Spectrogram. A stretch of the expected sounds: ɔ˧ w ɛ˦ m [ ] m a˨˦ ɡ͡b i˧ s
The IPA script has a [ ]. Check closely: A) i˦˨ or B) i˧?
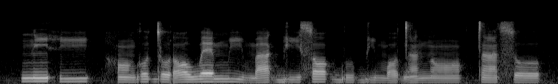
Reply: A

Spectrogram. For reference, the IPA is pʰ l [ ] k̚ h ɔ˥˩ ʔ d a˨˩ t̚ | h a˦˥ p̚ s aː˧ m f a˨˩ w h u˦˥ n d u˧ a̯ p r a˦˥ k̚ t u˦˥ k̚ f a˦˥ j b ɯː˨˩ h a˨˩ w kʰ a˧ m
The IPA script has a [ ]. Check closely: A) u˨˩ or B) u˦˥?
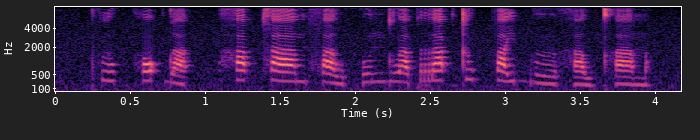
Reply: B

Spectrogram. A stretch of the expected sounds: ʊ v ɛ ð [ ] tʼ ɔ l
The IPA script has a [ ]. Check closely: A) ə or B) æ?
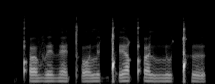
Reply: B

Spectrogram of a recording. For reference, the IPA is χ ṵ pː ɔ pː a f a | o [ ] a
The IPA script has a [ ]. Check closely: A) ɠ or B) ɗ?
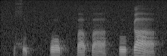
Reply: A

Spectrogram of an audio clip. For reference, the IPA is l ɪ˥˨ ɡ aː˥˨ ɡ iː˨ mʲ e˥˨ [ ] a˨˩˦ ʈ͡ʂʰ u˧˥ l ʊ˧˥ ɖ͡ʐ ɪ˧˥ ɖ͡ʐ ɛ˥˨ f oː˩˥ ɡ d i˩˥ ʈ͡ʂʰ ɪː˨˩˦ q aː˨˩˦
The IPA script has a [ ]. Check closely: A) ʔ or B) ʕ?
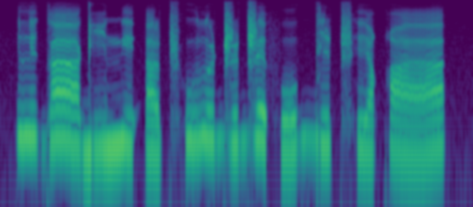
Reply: A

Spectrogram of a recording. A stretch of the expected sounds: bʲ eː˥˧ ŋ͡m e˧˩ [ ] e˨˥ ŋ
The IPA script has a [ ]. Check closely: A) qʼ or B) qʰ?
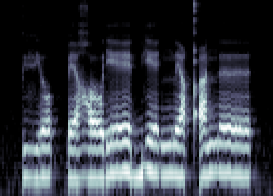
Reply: A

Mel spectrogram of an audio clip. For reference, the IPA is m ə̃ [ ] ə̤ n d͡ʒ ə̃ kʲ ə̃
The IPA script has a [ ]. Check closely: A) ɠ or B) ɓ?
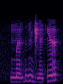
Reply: A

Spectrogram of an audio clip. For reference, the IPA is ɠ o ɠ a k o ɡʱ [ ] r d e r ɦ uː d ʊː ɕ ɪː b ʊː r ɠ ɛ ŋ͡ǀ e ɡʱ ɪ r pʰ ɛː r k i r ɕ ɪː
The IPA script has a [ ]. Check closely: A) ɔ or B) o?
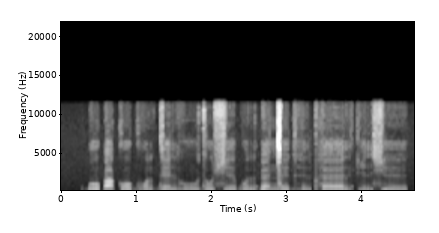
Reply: B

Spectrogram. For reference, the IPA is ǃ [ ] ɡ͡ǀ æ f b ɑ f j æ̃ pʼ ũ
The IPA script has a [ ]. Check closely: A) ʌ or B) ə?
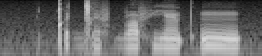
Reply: B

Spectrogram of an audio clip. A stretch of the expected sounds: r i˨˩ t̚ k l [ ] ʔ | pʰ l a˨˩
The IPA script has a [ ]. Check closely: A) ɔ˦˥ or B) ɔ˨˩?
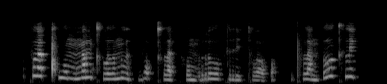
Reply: B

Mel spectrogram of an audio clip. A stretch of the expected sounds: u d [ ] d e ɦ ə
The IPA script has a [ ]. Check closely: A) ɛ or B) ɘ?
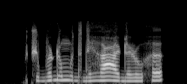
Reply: B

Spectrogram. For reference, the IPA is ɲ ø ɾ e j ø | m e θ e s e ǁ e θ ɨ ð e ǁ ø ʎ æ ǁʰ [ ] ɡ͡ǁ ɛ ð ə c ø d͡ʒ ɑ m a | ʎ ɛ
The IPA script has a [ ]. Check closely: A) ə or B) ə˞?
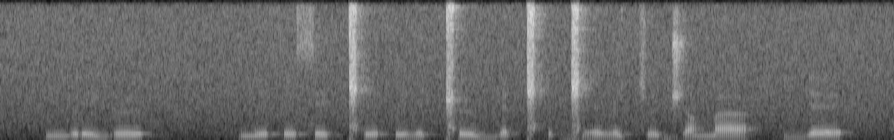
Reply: A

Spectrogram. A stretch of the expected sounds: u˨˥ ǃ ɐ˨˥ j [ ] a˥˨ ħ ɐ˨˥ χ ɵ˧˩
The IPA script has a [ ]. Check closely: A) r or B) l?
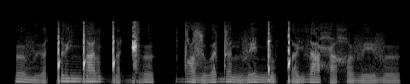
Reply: B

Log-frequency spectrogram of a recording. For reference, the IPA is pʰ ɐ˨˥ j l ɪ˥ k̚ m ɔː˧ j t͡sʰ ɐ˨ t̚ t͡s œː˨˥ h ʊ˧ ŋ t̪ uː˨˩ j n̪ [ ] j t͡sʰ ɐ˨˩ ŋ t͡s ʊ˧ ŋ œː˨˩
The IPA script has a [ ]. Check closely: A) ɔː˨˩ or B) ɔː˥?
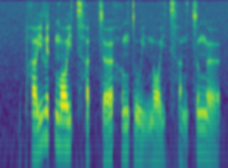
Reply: A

